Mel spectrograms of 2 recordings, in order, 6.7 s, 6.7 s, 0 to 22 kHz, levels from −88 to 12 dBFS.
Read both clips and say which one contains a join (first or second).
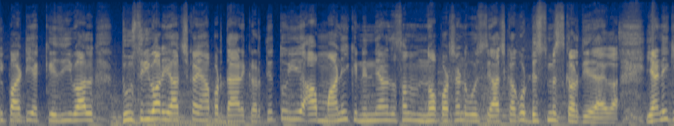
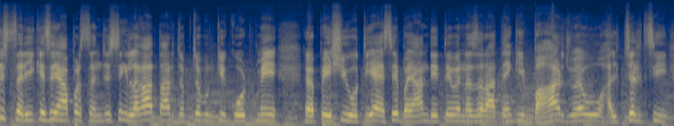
first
